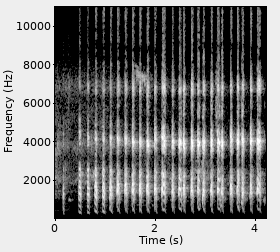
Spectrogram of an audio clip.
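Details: Chukar partridge calling in a long rhythmic run of short, downward-sweeping chuck notes, about three per second, steady and loud after a brief quiet start.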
